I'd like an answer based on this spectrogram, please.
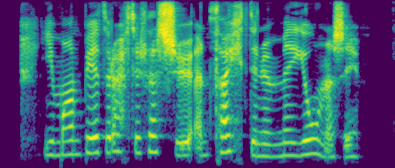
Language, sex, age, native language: Icelandic, male, 12, Icelandic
